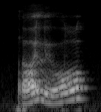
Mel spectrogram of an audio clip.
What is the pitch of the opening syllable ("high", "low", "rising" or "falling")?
rising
